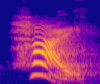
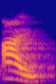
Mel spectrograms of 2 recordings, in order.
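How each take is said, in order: First: The word starts with a breathy h sound. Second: The word starts without an h sound. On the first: The speaker calls it right. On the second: The speaker calls it wrong.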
